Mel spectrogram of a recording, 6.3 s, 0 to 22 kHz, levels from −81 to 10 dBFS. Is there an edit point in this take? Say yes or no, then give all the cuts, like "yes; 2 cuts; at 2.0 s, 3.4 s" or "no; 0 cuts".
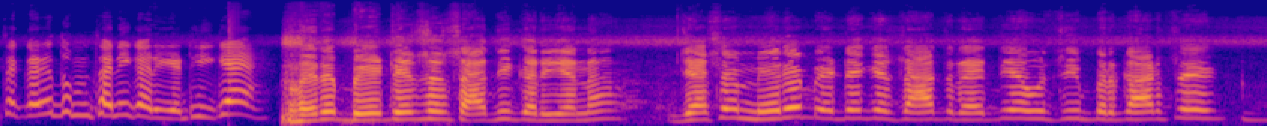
no; 0 cuts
